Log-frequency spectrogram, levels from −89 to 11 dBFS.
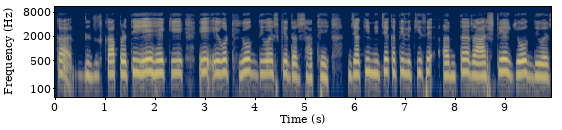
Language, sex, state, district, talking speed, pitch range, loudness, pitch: Surgujia, female, Chhattisgarh, Sarguja, 120 wpm, 220-260 Hz, -16 LUFS, 245 Hz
